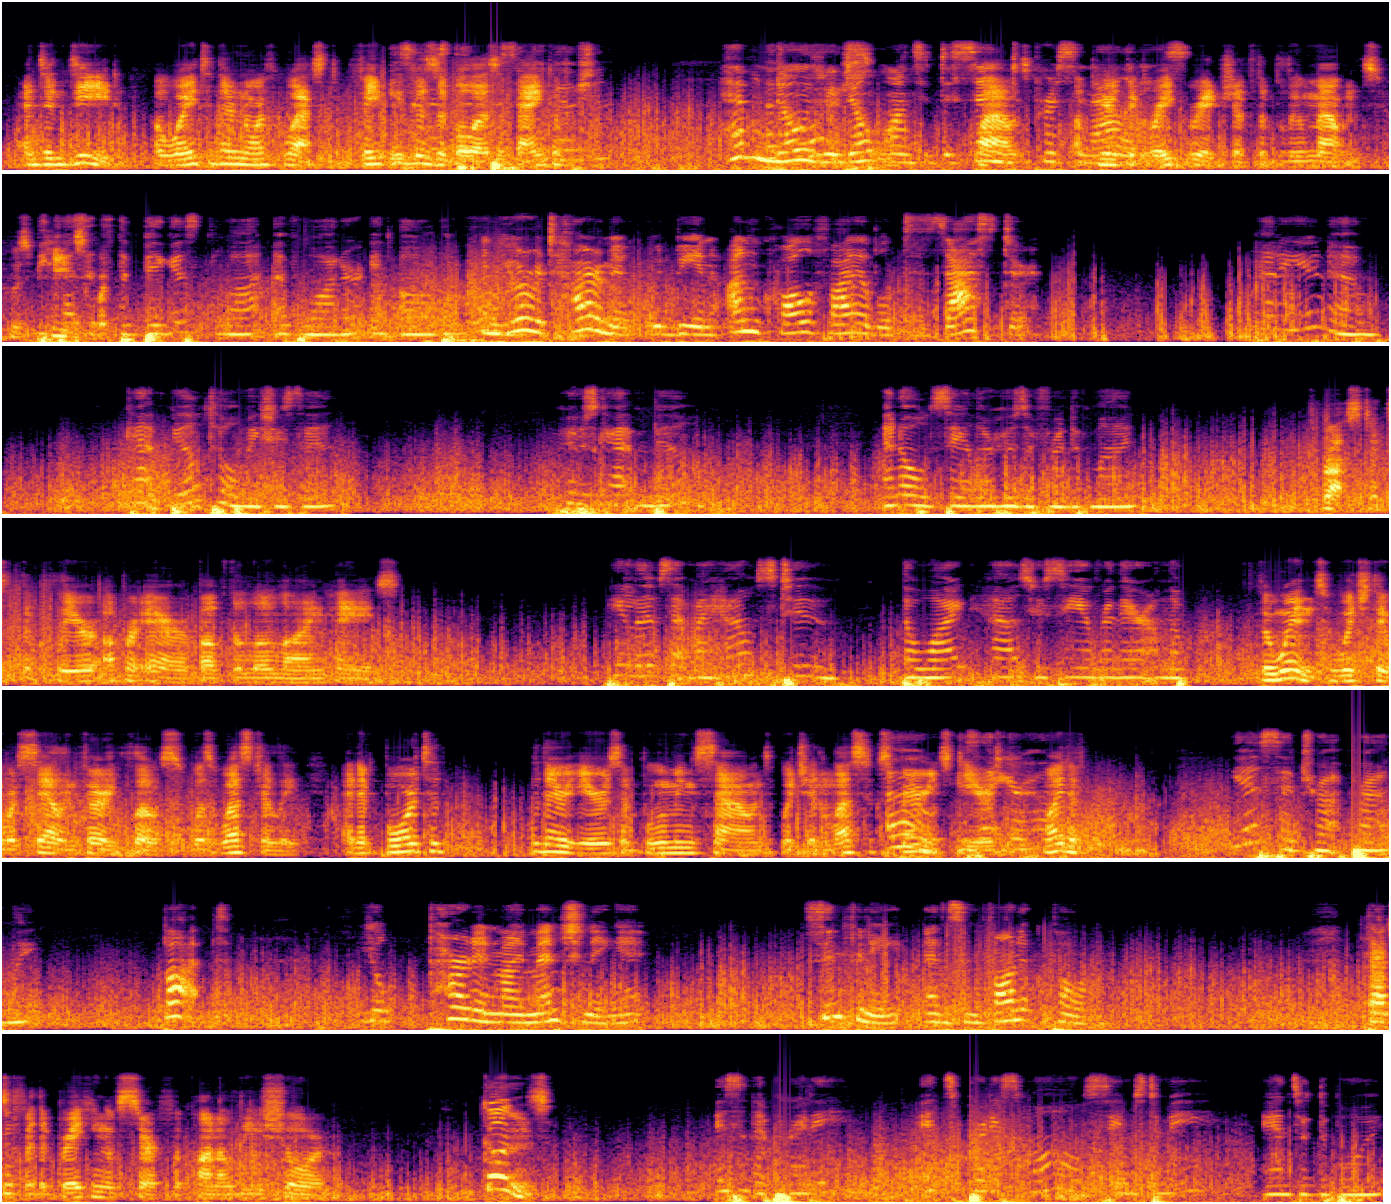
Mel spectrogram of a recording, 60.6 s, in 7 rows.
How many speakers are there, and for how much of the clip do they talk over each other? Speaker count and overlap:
three, about 11%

